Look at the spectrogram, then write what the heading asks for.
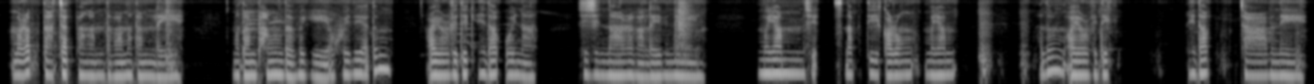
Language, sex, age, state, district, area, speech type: Manipuri, female, 30-45, Manipur, Senapati, rural, spontaneous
